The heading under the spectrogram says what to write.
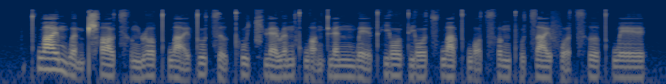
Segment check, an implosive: absent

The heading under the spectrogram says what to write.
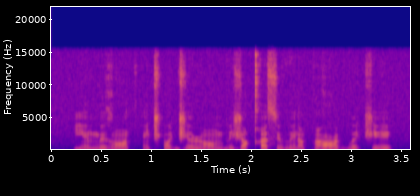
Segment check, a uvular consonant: present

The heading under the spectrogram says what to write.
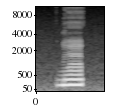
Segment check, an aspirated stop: absent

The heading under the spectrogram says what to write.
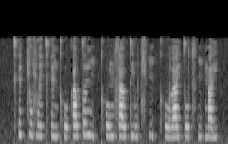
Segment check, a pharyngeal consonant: absent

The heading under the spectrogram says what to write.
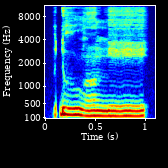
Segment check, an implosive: present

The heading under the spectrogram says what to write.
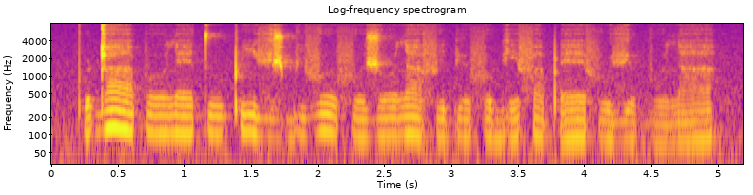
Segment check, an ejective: present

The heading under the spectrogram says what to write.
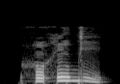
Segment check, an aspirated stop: absent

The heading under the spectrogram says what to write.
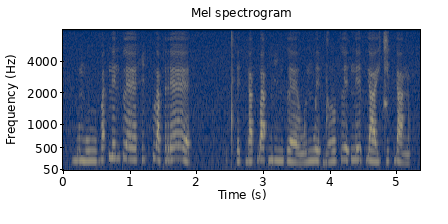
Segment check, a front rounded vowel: absent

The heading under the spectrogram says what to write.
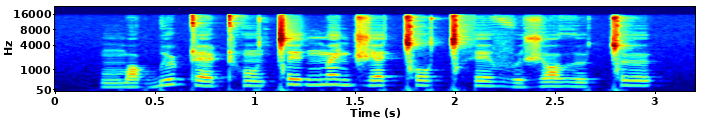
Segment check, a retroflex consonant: present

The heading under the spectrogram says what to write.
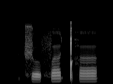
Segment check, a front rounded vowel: absent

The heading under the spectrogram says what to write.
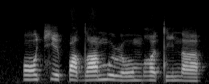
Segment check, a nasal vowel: absent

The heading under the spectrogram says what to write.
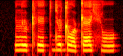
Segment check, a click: absent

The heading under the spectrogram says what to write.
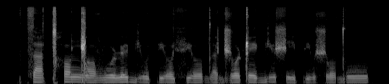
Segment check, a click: present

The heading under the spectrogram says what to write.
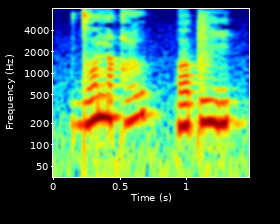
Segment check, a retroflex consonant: absent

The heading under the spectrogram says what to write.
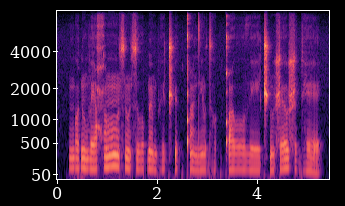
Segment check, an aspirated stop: absent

